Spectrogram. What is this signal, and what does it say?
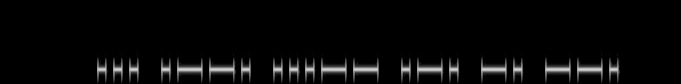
Morse code, heard as a keyed tone, about 15 wpm, 700 Hz. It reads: SP3RNG
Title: DXCC-100 Call Signs - 6 Characters - Repeated 3x - 15wpm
